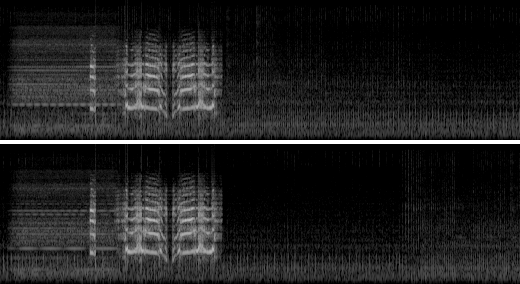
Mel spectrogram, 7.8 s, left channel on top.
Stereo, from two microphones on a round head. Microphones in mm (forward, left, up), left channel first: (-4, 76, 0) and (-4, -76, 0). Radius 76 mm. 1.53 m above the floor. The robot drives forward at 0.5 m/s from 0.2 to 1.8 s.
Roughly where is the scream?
Centre.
